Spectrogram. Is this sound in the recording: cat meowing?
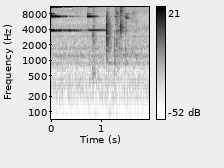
no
